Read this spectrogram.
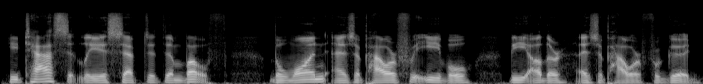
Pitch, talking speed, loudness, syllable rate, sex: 95 Hz, 160 wpm, -22 LUFS, 4.6 syllables/s, male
